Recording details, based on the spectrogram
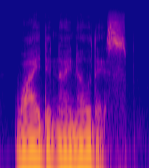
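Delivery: ordinary delivery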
